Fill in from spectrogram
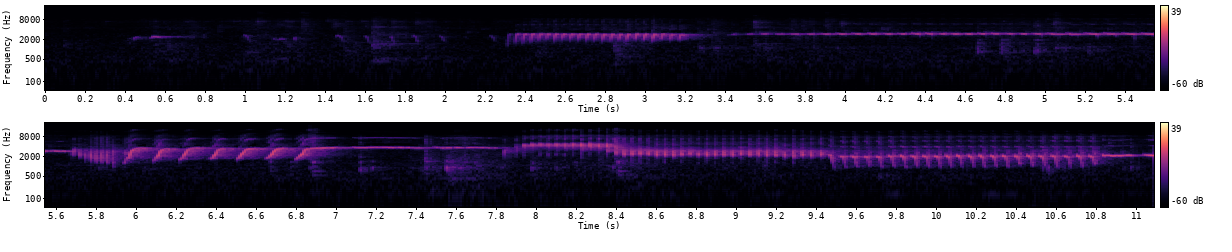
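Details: Nine-month-old canary singing: a few soft notes, then a long loud sustained whistle, a fast stuttering roll, a high buzzy burst and a rapid lower trill, all rich and continuous.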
